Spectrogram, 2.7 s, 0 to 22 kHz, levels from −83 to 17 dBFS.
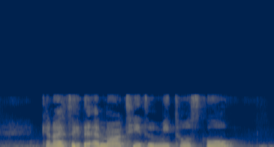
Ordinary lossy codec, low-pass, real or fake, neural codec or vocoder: none; none; fake; codec, 16 kHz, 1 kbps, X-Codec, WavLM features, trained on Multilingual LibriSpeech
